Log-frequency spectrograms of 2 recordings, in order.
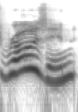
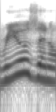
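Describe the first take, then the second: First: The name is said as Rosen. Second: The name is said as Riosin. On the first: The speaker calls it right. "but it's just Rosen" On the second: The speaker calls it wrong. "I've been saying Riosin all this time because I'm apparently illiterate"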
